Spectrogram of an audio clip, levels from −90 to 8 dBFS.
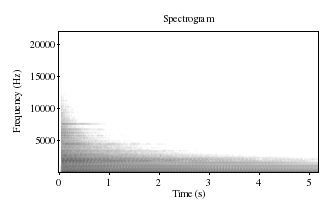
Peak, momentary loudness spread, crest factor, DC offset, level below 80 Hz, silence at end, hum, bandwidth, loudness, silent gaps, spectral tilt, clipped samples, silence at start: -16 dBFS; 18 LU; 18 dB; under 0.1%; -38 dBFS; 0 s; none; 8 kHz; -35 LUFS; none; -6.5 dB/octave; under 0.1%; 0 s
